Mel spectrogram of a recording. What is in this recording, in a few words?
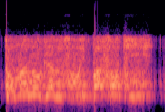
dialog, dialogs french; midway; War Thunder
